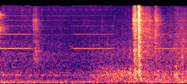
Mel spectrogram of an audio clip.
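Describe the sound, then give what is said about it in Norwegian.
Metro train sliding doors close over a low, steady rumble of the carriage, with a soft whoosh early on and a louder thump as the doors meet near the end. “Dørene lukkes.”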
